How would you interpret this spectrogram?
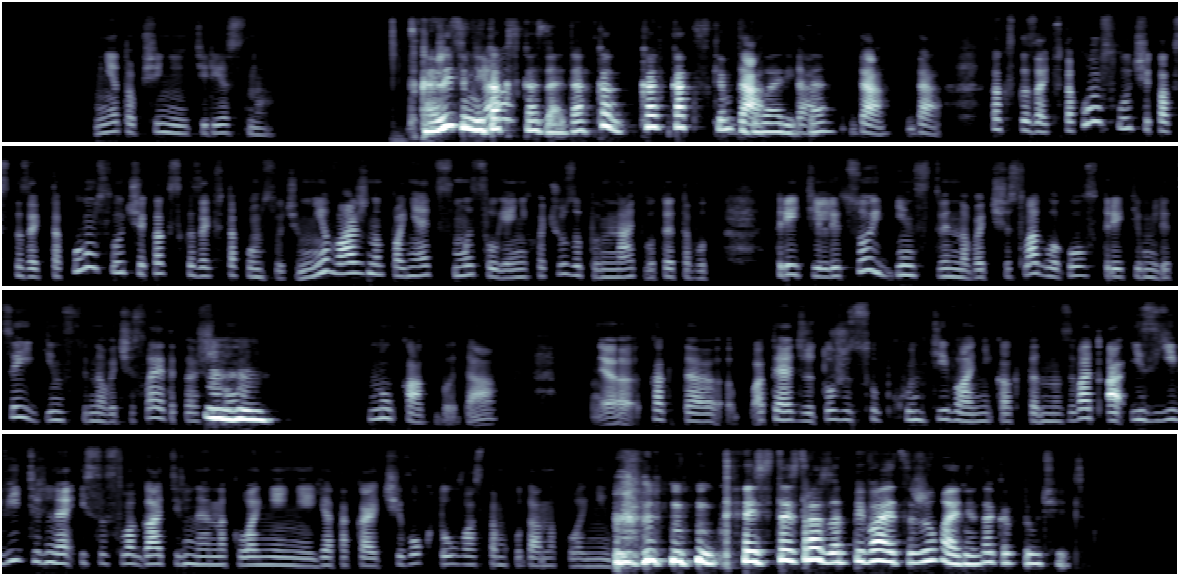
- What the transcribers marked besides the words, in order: in Spanish: "субхунтива"; chuckle
- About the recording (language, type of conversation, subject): Russian, podcast, Как, по-твоему, эффективнее всего учить язык?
